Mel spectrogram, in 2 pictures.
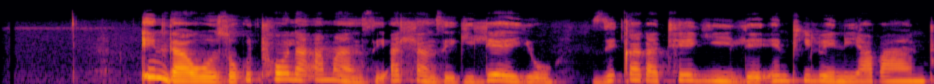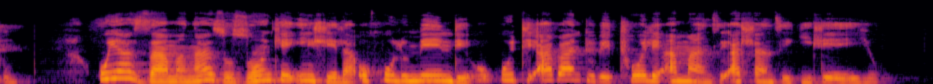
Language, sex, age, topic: North Ndebele, female, 25-35, health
